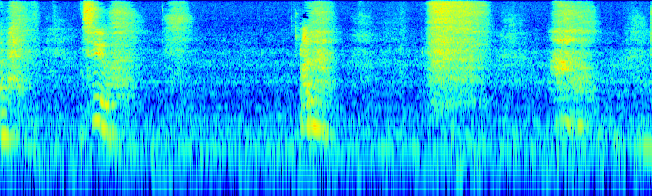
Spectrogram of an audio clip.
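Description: A young woman breathes out hard with each push-up.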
